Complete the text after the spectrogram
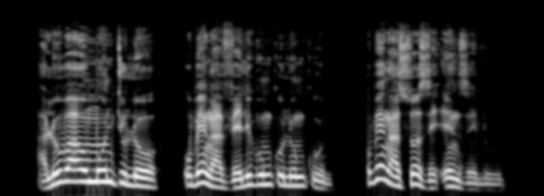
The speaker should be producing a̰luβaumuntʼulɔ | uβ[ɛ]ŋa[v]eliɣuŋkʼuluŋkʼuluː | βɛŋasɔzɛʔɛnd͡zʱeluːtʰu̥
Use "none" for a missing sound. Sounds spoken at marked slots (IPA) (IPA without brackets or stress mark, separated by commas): ɛ, v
